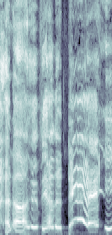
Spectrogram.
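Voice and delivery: very high, slow, strained croak; bad sick voice. Host showing co-host how bad yesterday's voice was, strained high squeal. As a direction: squeal it out slowly like a wrecked voice. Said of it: "I was talking like this".

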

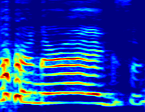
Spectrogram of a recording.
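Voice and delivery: laughing through the words. Real, not acted. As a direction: burst out laughing while repeating it. Laughing repeat of friend's line.

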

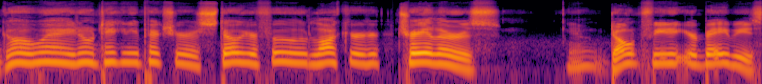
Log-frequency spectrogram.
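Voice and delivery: high, bossy barked orders; mock yelling host. Vlogger imitating the host ordering campers around, high and bossy. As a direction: play the jerky campground host. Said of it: "starts yelling".

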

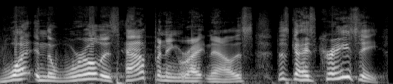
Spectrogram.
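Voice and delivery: a stunned inner voice watching chaos; astonished thought. Retold or imitated.

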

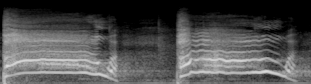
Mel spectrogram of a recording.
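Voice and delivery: long, high holler for a runaway dog; screaming the name. Acted. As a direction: bellow it out of a car window. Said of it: "screaming his name out of a window".

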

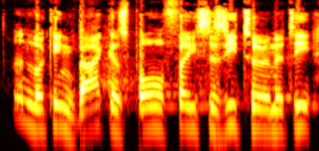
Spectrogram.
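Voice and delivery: ordinary talk

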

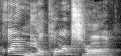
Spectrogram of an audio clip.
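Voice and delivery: put-on boy announcing himself in a spacesuit; kid shouting. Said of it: "he shouted".

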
